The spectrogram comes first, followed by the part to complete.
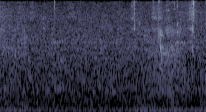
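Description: Near silence with a low room hum, and a few faint clicks near the end from a stylus tapping a drawing tablet.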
